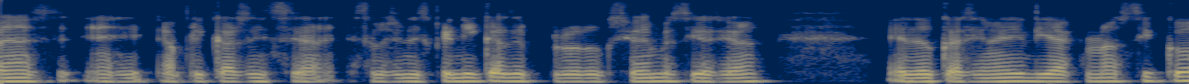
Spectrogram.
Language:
Spanish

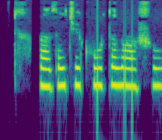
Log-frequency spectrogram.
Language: Pashto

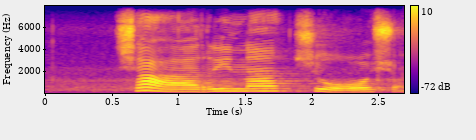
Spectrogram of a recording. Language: Tsonga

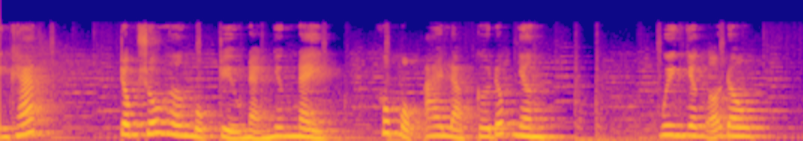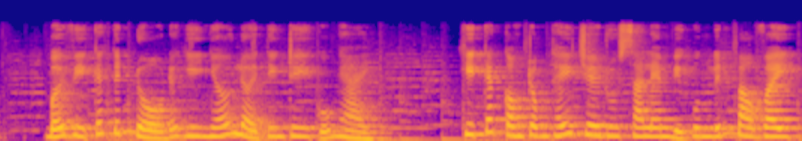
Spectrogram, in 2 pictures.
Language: Vietnamese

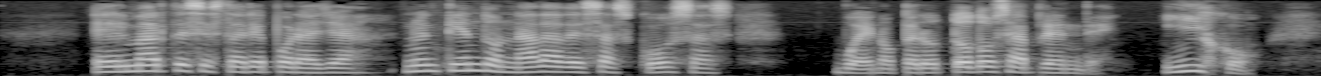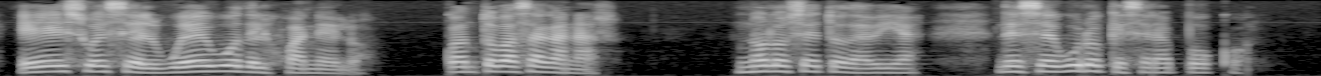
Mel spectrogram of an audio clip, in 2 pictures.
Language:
Spanish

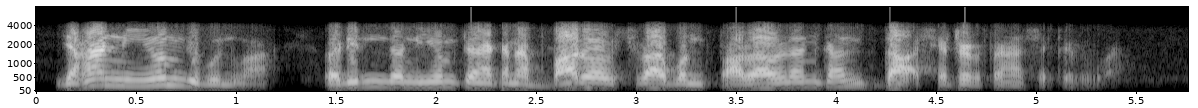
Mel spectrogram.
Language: Santali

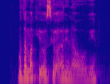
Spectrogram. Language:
Kikuyu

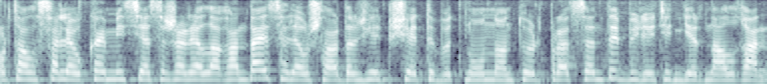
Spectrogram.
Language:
Kazakh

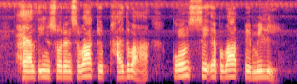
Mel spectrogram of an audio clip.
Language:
Maithili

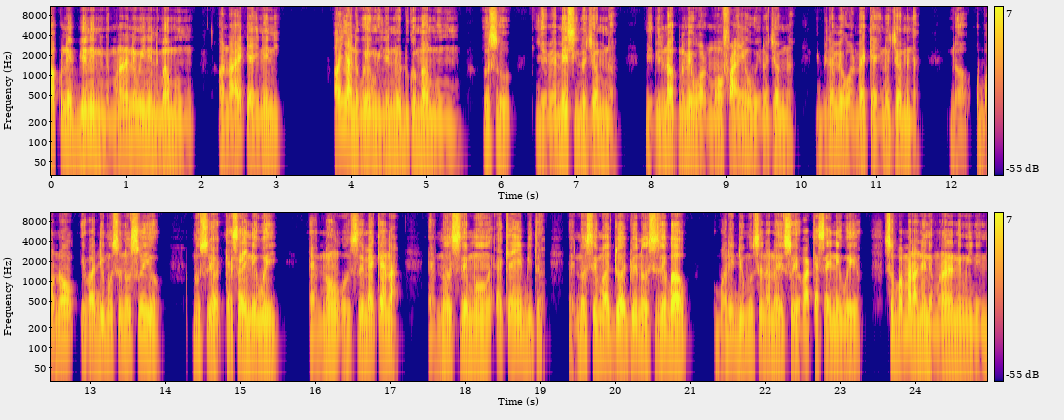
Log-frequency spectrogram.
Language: Degema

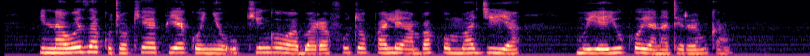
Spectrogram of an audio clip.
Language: Swahili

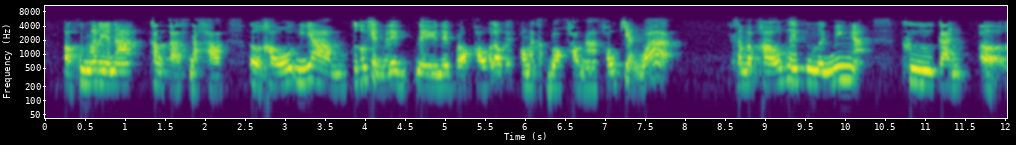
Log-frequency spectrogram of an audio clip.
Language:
Thai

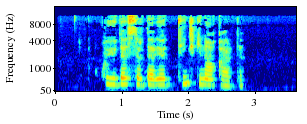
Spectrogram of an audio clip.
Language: Uzbek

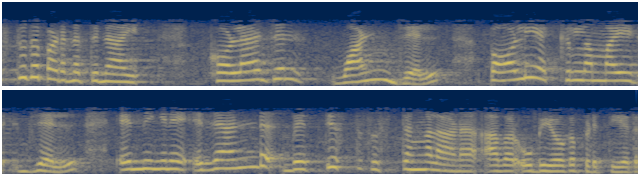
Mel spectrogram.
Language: Malayalam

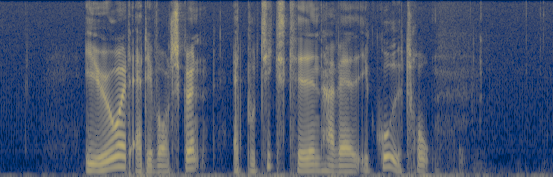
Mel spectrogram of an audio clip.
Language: Danish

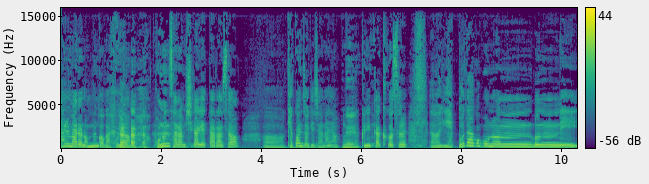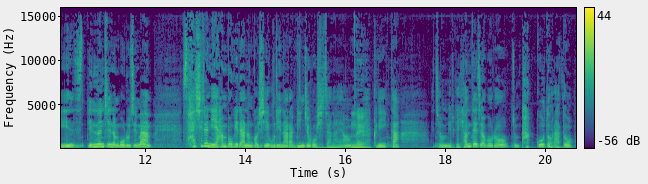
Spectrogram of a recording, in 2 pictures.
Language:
Korean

